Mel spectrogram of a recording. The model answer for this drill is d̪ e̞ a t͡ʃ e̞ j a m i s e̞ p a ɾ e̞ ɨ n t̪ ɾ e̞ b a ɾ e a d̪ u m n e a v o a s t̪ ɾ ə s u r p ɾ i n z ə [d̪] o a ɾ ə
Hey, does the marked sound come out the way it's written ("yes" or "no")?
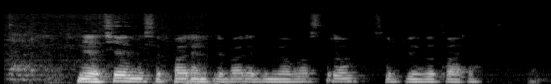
no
